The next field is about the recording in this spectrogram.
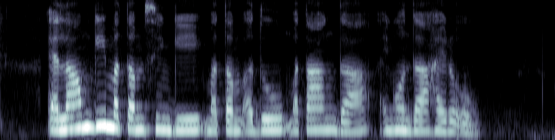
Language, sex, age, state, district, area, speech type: Manipuri, female, 30-45, Manipur, Imphal West, urban, read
